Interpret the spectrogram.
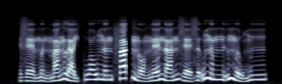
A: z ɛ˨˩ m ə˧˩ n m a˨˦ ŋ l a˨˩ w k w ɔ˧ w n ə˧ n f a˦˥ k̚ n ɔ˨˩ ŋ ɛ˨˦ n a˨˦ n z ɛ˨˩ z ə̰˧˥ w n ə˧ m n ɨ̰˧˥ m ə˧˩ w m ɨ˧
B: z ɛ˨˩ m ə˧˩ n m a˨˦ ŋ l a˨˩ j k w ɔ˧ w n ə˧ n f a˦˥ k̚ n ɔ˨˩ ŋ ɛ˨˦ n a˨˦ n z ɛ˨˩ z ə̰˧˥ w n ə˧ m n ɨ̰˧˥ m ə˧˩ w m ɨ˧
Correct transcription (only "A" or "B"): B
